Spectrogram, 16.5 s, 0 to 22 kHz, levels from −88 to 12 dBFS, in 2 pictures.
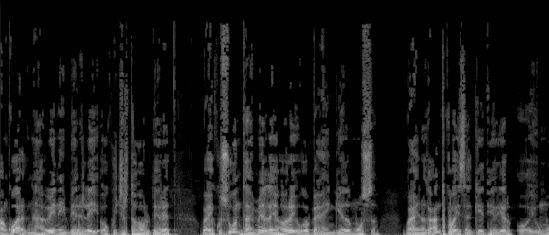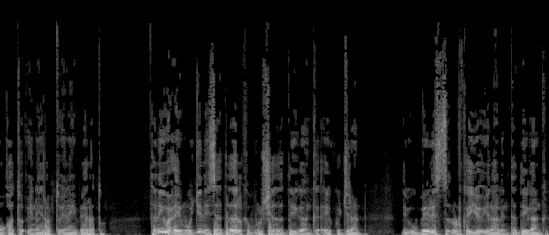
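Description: One channel arrives around 10 ms behind the other, and when the two are summed to mono this channel delay produces comb filtering for the whole length of the speech. Components shared by both channels cancel wherever the lag equals half a cycle, putting the first notch near 50 Hz and further notches about every 100 Hz above it. The result is a fixed, hollow, phasey colouring of the speech throughout.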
